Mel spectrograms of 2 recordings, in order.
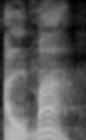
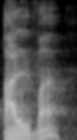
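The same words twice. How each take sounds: First: The stress is on the last syllable. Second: The stress is on the first syllable. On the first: It is the Hebrew word for young woman. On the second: It is the ordinary Spanish word for soul.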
